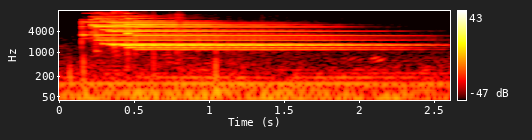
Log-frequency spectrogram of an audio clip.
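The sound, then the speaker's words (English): A bright, shimmering page-turn chime from a read-along storybook recording of Pete's Dragon rings out once with several high metallic tones struck together, then sustains and slowly fades, heard alone over a faint low hum. “You will know it is time to turn the page when you hear the chimes ring like this.”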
